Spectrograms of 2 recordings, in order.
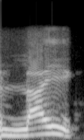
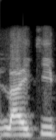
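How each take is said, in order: First: It ends on the k with no vowel. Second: An extra e vowel is sounded after the k. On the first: The speaker calls it right. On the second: The speaker calls it wrong. "ना कि लाइक ही पढ़ेंगे"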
